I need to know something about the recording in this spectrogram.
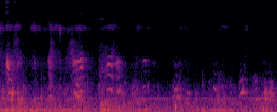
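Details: English Golden Retriever puppies, nine days old, in a litter; soft high whimpers and squeaks come about once a second over a low steady hum.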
